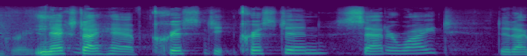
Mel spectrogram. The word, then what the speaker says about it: Satterwhite: Next, I have Kristen Satterwhite. Did I pronounce that correctly?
